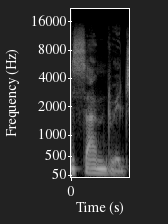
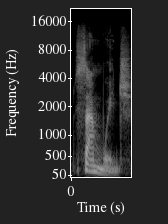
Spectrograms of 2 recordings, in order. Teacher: some people will drop the d in sandwich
